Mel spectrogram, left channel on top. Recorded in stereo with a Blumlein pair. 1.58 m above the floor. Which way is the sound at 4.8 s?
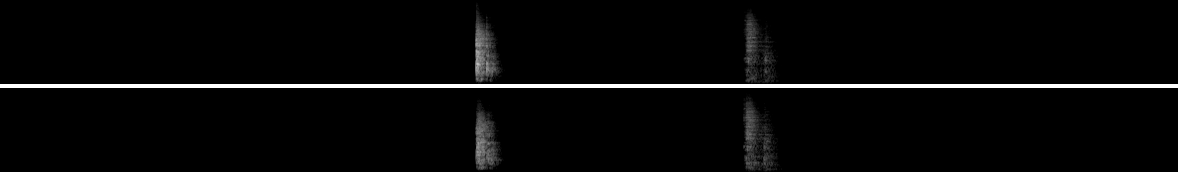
55° left.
